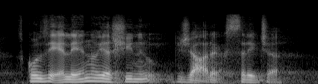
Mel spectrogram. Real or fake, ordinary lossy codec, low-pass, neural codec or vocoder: fake; none; 10.8 kHz; codec, 16 kHz in and 24 kHz out, 0.9 kbps, LongCat-Audio-Codec, fine tuned four codebook decoder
